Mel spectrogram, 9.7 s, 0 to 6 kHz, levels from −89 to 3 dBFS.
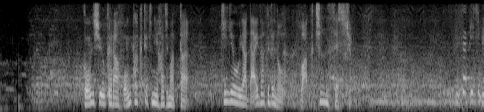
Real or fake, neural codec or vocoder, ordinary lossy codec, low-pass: fake; codec, 16 kHz in and 24 kHz out, 1.1 kbps, FireRedTTS-2 codec; none; 5.4 kHz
